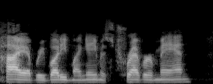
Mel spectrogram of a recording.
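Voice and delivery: put-on preppy, snobby, smug kid voice. Acting out an imagined new kid at school introducing himself: imitating a preppy douchebag kid. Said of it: "He's like".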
